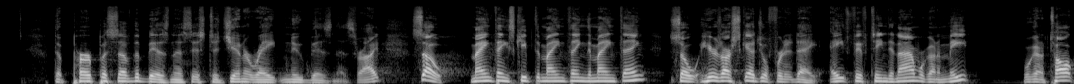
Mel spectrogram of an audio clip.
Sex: male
